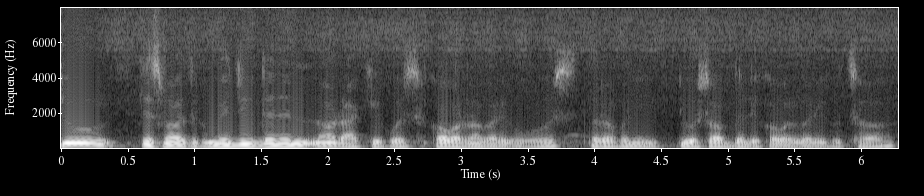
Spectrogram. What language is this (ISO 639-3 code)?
nep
